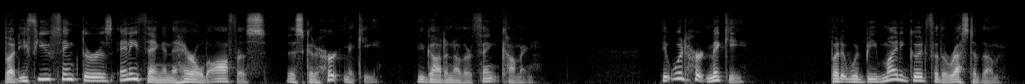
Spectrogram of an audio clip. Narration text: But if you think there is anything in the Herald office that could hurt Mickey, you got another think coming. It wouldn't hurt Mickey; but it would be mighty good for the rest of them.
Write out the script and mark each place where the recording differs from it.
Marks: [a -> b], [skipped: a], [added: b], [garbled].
But if you think there is anything in the Herald office [that -> this] could hurt Mickey, you got another think coming. It [wouldn't -> would] hurt Mickey; but it would be mighty good for the rest of them.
